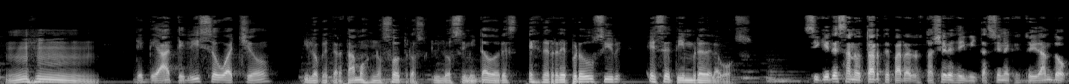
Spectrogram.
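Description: Man, Rioplatense Spanish accent, low voice, chatty voice teacher, faint music behind. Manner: chatty, digressive. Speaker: voice imitation teacher. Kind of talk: casual voice lesson.

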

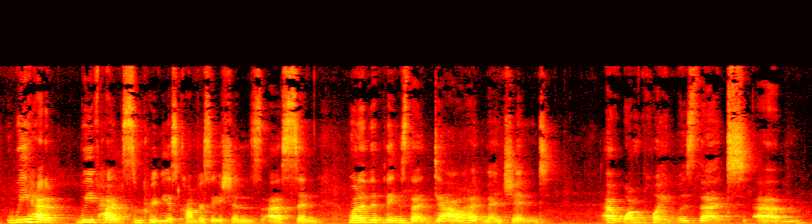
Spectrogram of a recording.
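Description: In a warm conversational podcast, the host, a woman, tells a reflective story, laughs a lot, and thanks her guests. She speaks at a measured pace in a lowish voice, on a low-quality, reverberant recording with a little hiss or hum.

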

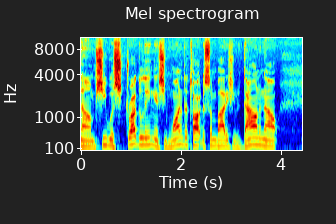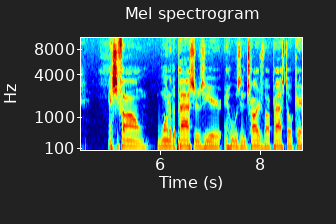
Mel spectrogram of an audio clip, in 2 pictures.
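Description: A man talking earnestly in a casual discussion, repeating phrases for emphasis. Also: medium pitch.

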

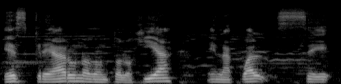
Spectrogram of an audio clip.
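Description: A man from Ecuador with a highland accent, explaining his dental services as a folksy interview guest. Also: steady tone, measured pace. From Baños, Ecuador. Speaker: dentist guest.

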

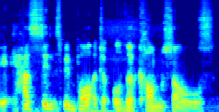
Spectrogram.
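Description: A man with a low voice runs a guessing game in casual podcast chat. He is dry and teasing, and he gives his hints slowly and deliberately. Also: husky. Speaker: quiz master on a podcast.

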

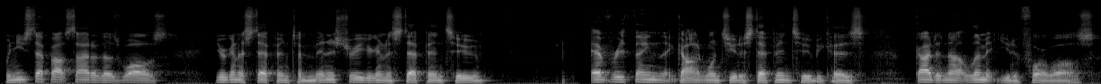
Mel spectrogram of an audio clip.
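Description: Deep-voiced guy doing a casual faith talk, lots of ums and restarts. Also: level tone, moderate pace, a little mellow. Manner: rambling, many fillers and restarts. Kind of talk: informal devotional talk.

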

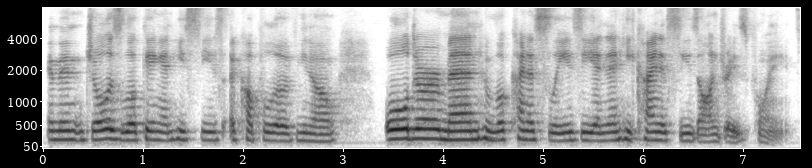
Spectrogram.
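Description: A woman's voice: lowish voice, fairly even intonation, moderate pace, a little mellow. A woman narrating an improvised role-play story in an informal, casual way.

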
